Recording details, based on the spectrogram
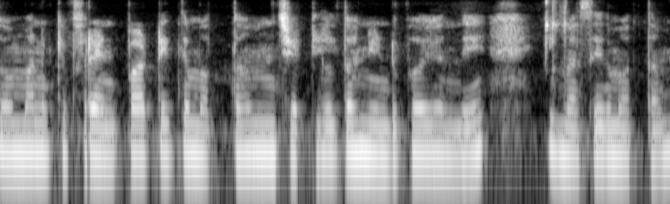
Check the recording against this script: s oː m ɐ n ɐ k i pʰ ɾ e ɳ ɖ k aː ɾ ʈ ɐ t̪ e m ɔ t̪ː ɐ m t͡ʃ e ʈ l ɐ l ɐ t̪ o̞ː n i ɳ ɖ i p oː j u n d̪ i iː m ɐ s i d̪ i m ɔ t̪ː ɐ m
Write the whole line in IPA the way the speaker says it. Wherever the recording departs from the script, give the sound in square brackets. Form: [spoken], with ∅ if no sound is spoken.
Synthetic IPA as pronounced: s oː m ɐ n ɐ k i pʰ ɾ e ɳ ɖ [p] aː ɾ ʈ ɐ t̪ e m ɔ t̪ː ɐ m t͡ʃ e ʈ l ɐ l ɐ t̪ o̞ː n i ɳ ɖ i p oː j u n d̪ i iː m ɐ s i d̪ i m ɔ t̪ː ɐ m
